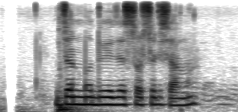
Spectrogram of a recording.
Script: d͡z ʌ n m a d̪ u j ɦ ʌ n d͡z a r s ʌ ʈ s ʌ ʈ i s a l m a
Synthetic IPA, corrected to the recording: d͡z ʌ n m ʌ d̪ u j ɦ ʌ d͡z a r s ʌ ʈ s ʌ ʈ i s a l m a

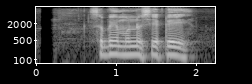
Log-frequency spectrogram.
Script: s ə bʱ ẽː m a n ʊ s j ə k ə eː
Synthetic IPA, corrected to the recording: s ə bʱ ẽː m ə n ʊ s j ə k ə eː

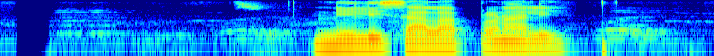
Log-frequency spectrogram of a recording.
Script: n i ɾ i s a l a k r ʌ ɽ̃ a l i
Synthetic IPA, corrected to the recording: n i l i s a l a p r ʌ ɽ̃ a l i

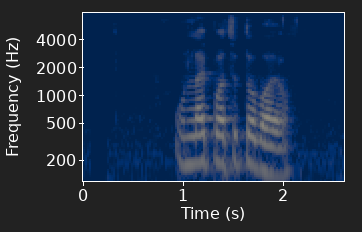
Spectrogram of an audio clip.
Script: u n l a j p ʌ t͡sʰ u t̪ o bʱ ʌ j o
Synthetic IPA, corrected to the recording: u n l a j p ʌ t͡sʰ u t̪ o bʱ ʌ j o

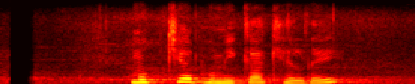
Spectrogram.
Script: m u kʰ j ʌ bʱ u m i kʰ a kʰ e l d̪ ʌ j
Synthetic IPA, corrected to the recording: m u kʰ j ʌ bʱ u m i k a kʰ e l d̪ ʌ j

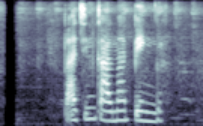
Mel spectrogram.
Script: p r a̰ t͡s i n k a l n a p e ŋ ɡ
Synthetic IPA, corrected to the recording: p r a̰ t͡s i n k a l m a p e ŋ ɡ

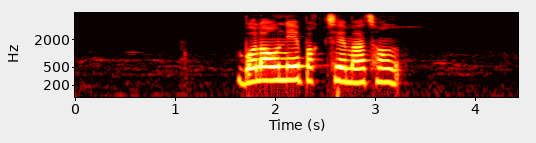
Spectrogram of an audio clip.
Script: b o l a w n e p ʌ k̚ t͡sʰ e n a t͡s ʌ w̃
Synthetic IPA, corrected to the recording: b o l a w n e p ʌ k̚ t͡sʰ e m a t͡sʰ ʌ w̃

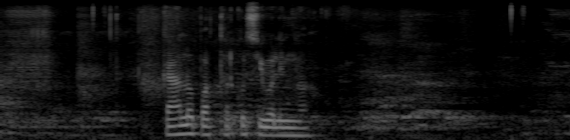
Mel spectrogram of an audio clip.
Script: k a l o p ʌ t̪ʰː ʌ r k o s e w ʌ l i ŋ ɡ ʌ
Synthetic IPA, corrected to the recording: k a l o p ʌ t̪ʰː ʌ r k o s i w ʌ l i ŋ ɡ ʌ

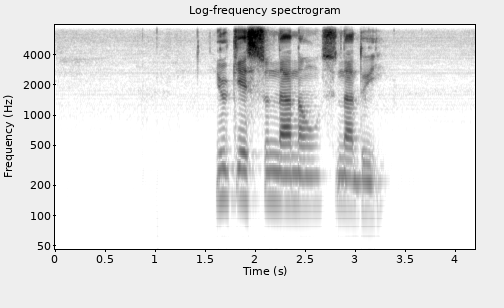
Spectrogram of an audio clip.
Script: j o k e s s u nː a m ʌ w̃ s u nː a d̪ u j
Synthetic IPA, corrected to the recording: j u k e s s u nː a n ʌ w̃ s u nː a d̪ u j

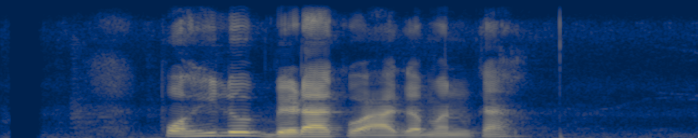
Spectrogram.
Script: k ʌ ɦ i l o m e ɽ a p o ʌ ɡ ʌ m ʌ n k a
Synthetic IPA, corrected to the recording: p ʌ ɦ i l o b e ɽ a k o a ɡ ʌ m ʌ n k a

